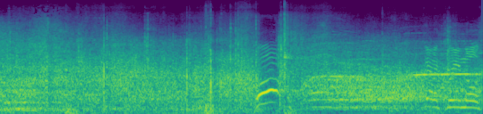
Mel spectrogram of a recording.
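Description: Ice hockey game heard from a goalie's helmet-mounted GoPro: skate blades scraping the ice, a few sharp stick and puck clacks, and players' voices, with a loud shout about three seconds in. Steady music tones come in during the last two seconds.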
